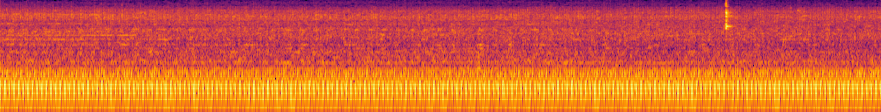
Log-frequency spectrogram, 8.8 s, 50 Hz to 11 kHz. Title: customer States exhaust leak on a 2016 Ford explorer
